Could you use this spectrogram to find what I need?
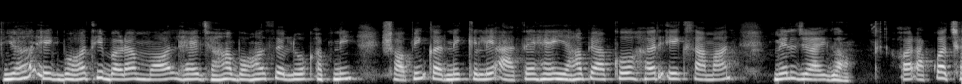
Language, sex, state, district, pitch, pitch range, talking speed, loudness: Hindi, female, Chhattisgarh, Raipur, 245 Hz, 235-260 Hz, 180 wpm, -12 LUFS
